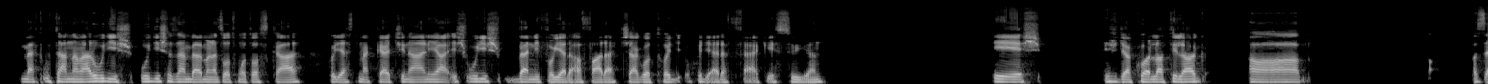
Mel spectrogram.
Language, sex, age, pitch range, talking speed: Hungarian, male, 10-29, 110-125 Hz, 130 wpm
